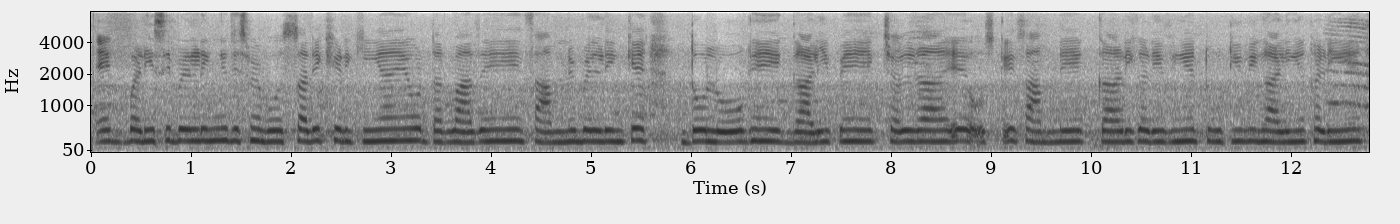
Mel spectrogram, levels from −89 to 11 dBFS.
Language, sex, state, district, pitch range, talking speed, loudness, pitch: Hindi, female, Bihar, Jamui, 230-245 Hz, 185 wpm, -13 LUFS, 235 Hz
